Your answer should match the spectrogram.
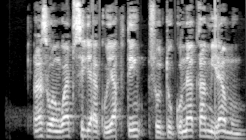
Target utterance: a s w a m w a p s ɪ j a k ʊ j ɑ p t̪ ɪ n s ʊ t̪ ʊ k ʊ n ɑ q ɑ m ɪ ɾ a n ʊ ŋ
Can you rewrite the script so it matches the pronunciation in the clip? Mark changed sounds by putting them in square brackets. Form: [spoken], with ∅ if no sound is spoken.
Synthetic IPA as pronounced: a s w a [ŋ] w a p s ɪ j a k ʊ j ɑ p t̪ ɪ [ŋ] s ʊ t̪ ʊ k ʊ n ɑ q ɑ m ɪ ɾ a [m] ʊ ŋ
